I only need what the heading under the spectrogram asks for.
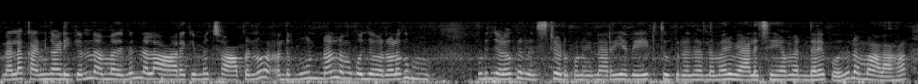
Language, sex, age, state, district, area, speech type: Tamil, female, 18-30, Tamil Nadu, Thoothukudi, rural, spontaneous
